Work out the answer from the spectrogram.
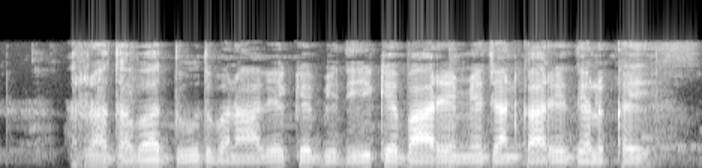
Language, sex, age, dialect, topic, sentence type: Magahi, male, 46-50, Western, agriculture, statement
